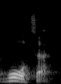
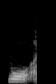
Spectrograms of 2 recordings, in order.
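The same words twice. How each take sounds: First: The T is pronounced as a clear T. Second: The T is replaced by a glottal stop. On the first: "meglio usare quello con la T" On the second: "E questo glottal T"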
